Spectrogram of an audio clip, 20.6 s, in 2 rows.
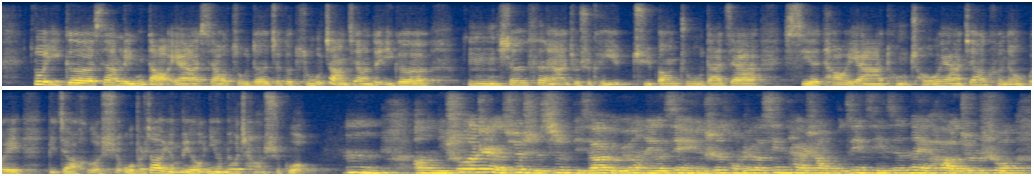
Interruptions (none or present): none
